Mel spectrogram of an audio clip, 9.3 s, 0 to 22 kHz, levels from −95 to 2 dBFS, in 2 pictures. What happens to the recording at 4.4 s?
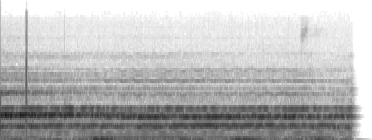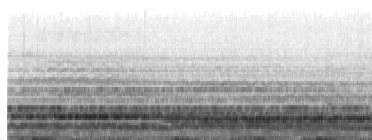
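From 4.39 to 4.76 s the sound stalls in a call audio freeze. The last moment is stretched into a brief fading buzz that drops to silence for about 240 ms, and then the audio resumes exactly where it left off. That points to delayed packets, likely leaving the jitter buffer empty. Unlike a dropout, nothing is lost. A gap of roughly 0.34 s is inserted instead, so everything afterwards arrives that much later.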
